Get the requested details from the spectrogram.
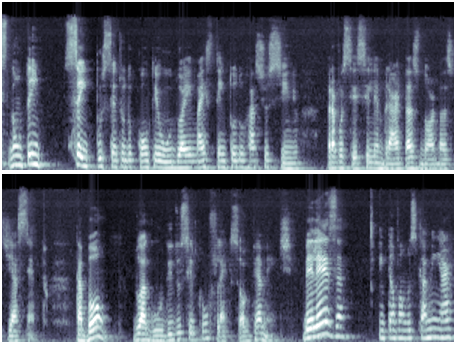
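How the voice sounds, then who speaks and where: A low-pitched woman with a Brazilian Portuguese accent teaches an online grammar lesson. She explains things step by step and checks in with her students often.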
